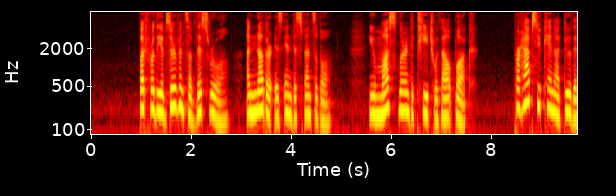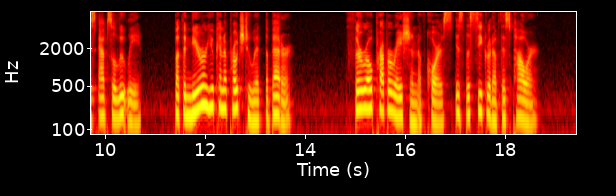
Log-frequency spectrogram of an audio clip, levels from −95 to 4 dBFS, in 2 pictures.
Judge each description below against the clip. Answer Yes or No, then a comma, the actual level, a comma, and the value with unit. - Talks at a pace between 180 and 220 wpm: No, slow, 135 wpm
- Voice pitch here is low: No, medium, 175 Hz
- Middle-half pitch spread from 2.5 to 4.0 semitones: No, average, 4.8 semitones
